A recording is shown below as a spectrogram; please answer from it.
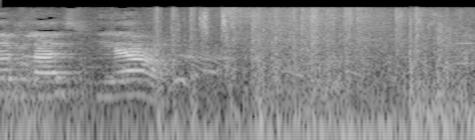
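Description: Rapid gunfire from a film's action-scene soundtrack, with a shouted voice over it in the first second.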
